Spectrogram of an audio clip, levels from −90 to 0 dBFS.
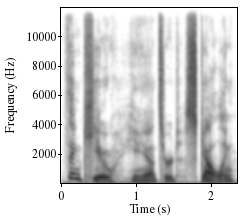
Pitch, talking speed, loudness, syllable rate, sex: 180 Hz, 130 wpm, -19 LUFS, 3.7 syllables/s, female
